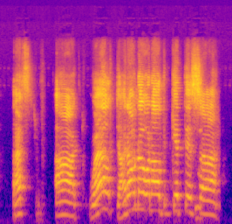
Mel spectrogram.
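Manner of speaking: flustered, stumbling, halting stammer tripping over words. Answering an offer of a ride in character: stumbling over words. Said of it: "As you're stumbling through your words".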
